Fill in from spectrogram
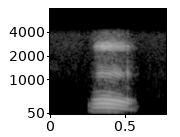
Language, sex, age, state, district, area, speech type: Manipuri, male, 45-60, Manipur, Imphal East, rural, conversation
